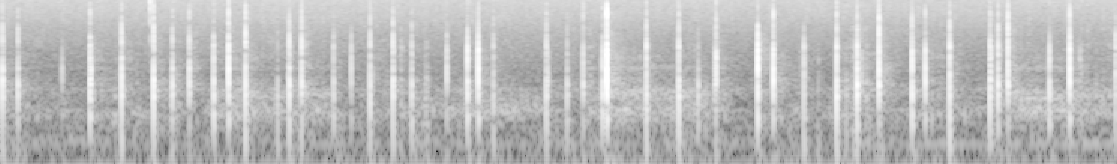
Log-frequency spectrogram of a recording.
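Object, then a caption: Leather-covered book tapped with fingernails. Long acrylic nails tap and scratch the front of a medium-sized, leather-bound book with a worn brown leather cover, held upright in both hands. About forty quick, sharp, dry taps come in an uneven rhythm with very short decay, over a faint, continuous scratching hiss. The taps carry a muted mid-range tone with bright clicky edges.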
